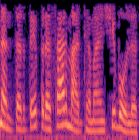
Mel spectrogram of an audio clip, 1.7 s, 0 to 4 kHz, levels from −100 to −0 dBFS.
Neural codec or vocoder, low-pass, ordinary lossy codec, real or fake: none; 3.6 kHz; none; real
